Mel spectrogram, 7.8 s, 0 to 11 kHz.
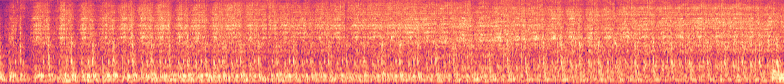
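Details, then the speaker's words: Small steam engine running from a boiler at about 125 psi, turning about 350 RPM and still tight, expected to run faster once broken in: steady, slow, even chuffing with loud exhaust steam. Opening the steam stops the pop-off valve venting; normal running. "so I'm going to run the engine a little bit it does run 350 RPM that's the problem um when it breaks in they'll probably run faster"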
